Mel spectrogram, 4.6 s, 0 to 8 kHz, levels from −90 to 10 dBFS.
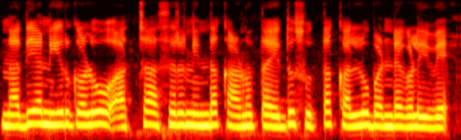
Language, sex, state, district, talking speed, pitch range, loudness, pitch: Kannada, female, Karnataka, Bangalore, 115 wpm, 195-225 Hz, -11 LUFS, 210 Hz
